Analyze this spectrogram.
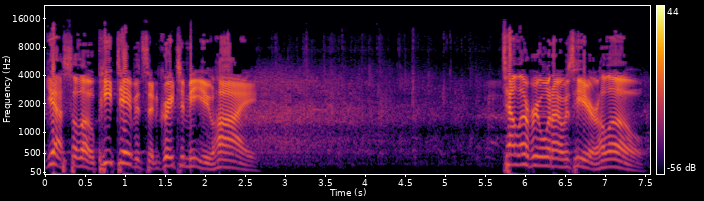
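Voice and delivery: loud, showy hello; hammed-up star greeting; celebrity greeting. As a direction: announce yourself loudly to adoring fans. Recognised intruder greets them like fans.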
